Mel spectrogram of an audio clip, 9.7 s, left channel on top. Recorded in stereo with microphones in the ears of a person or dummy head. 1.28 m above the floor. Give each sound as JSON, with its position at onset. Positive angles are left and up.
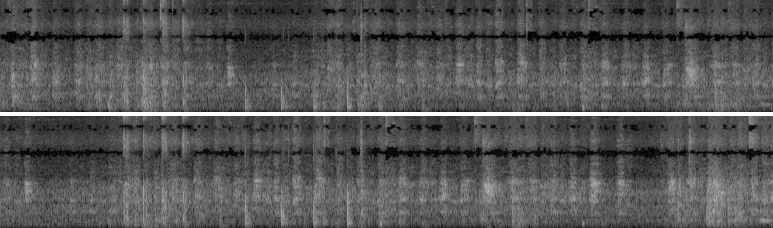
{"t": 1.5, "sound": "running footsteps", "side_deg": -5}
{"t": 3.1, "sound": "running footsteps", "side_deg": -45}
{"t": 4.5, "sound": "a snare drum", "side_deg": -5}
